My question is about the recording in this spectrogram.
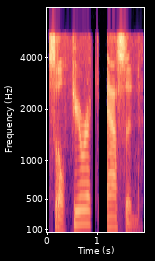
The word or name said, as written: sulphuric acid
